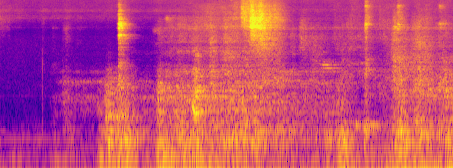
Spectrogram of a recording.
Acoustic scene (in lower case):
elevator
